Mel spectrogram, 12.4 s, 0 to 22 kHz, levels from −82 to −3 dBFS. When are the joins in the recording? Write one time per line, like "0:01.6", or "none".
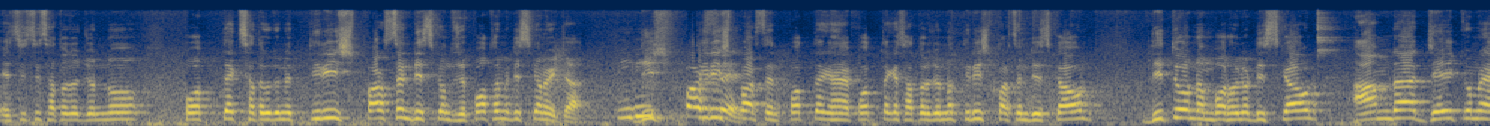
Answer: none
